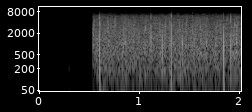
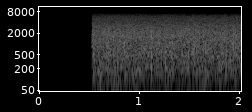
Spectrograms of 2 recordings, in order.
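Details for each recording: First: Ultrasound recording at about 30 kHz of a damaged rolling bearing: steady rushing hiss broken by irregular sharp crackles and pops, unlike the uniform rushing of a good bearing. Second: Healthy rolling bearing heard through an Ultraprobe 15000 ultrasonic probe in the 30 kHz range: a steady, uniform rushing hiss with no knocks or crackles.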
